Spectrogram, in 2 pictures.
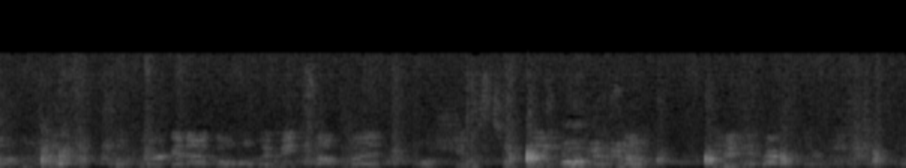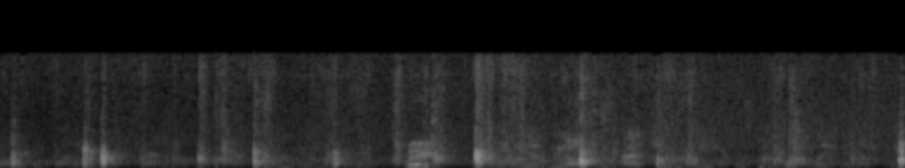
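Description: Indistinct voices talking, with a basketball bouncing sharply on a hard outdoor court at irregular intervals, about once a second.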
